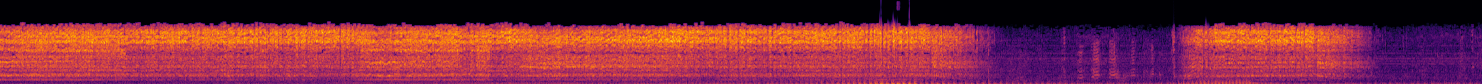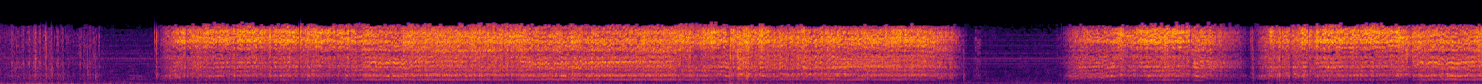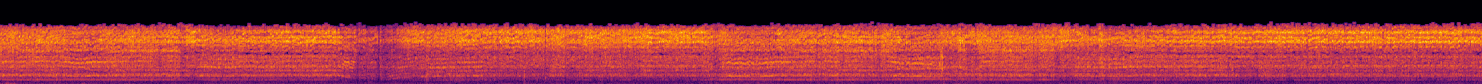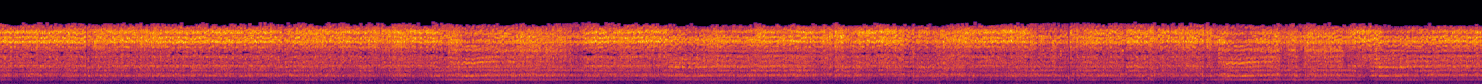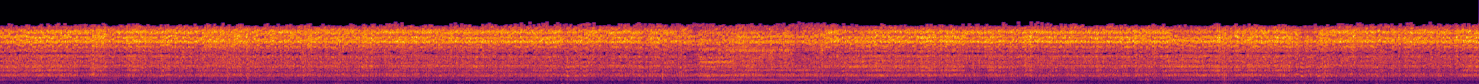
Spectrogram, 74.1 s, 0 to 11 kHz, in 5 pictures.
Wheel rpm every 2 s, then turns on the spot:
160, 160, 160, 160, 140, 10, 100, 10, 80, 160, 160, 160, 60, 100, 150, 160, 130, 150, 160, 160, 160, 160, 160, 160, 160, 160, 160, 160, 160, 160, 160, 160, 160, 160, 160, 160, 160.
14-16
